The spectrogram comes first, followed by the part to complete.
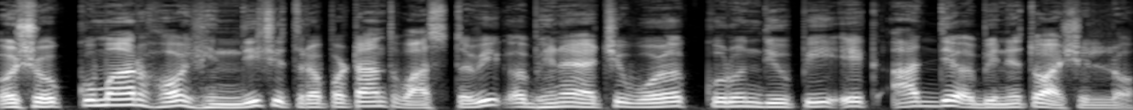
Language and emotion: Goan Konkani, neutral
